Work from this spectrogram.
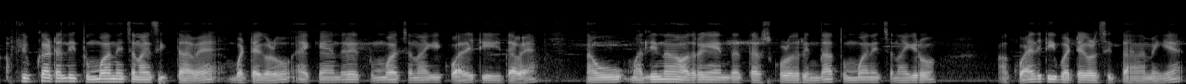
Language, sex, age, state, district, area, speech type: Kannada, male, 18-30, Karnataka, Davanagere, rural, spontaneous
